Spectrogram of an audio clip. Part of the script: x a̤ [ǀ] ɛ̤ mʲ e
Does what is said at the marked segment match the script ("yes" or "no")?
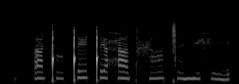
yes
